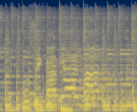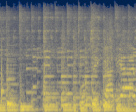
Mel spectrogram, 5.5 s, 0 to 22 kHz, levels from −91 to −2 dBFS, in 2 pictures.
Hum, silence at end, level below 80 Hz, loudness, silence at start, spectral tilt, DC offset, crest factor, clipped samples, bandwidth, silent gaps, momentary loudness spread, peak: none; 0 s; -26 dBFS; -12 LUFS; 0 s; -4.5 dB/octave; under 0.1%; 12 dB; under 0.1%; 19.5 kHz; none; 5 LU; 0 dBFS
